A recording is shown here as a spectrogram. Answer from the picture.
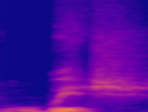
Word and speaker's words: WYSH: the founder and storyteller of wish now which is spelled as w-y-s-h what exactly is w-i-s-h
